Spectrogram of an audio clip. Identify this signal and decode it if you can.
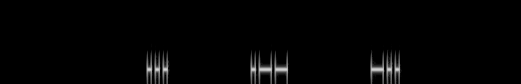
Morse code, heard as a keyed tone, about 30 wpm, 700 Hz. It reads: S W D
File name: Lesson 19e - Letter w - Three Characters 30wpm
